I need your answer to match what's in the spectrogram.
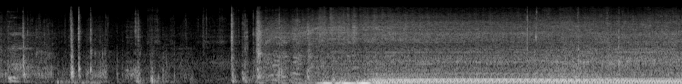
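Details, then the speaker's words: BMW E64 6-Series, N62 V8, after being driven 500 yards with zero oil pressure when the oil filter cover cracked, new cover and oil: some clatter, then it cranks, catches and settles to a steady even idle with no knocking; smells a bit rich. "well that sounds like a fully working model to me foreign strange noises smells a bit Rich"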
